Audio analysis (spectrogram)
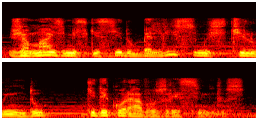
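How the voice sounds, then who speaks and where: A man's voice: mid-range voice, animated, moderate pace, vocal fry, darkish tone. A man playing a reflective spirit who narrates his memoir in formal, scripted audio drama style. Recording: dull audio under prominent music.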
